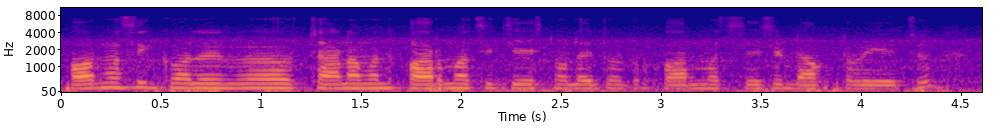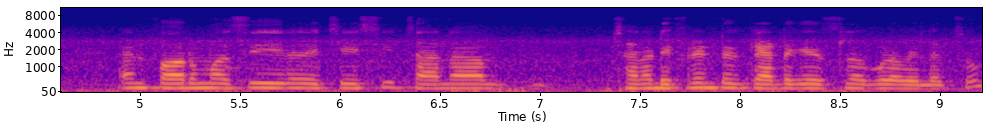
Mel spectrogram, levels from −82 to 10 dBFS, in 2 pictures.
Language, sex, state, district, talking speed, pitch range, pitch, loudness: Telugu, male, Andhra Pradesh, Chittoor, 130 wpm, 155-175 Hz, 165 Hz, -22 LUFS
